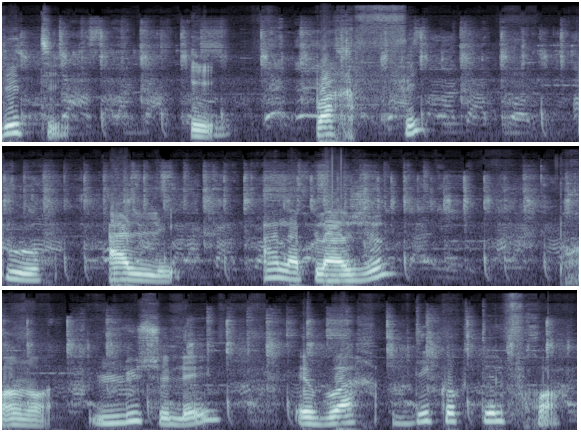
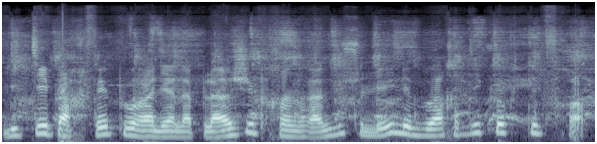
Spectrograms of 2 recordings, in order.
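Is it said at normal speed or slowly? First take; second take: slowly; normal speed. First: It is said slowly. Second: It is said at normal speed.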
